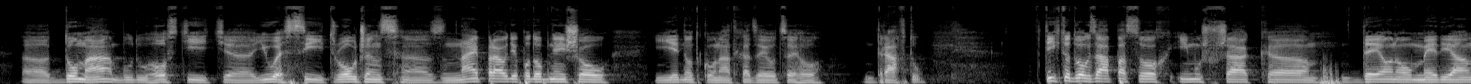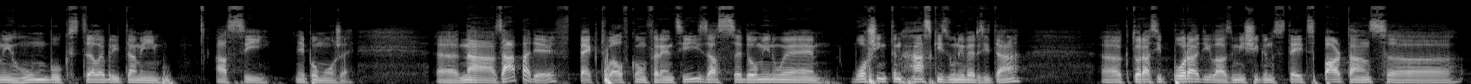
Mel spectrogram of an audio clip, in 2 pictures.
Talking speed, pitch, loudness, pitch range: 85 wpm, 110 Hz, -19 LUFS, 100-115 Hz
